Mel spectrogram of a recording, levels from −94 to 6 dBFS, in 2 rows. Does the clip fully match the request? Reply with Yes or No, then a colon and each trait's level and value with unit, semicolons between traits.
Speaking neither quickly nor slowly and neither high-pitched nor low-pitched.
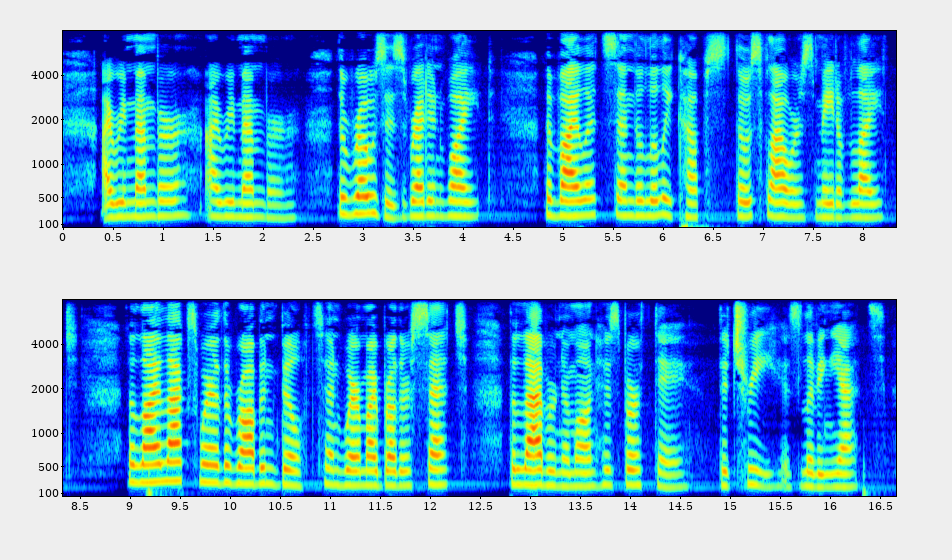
No: average, 150 wpm; high, 220 Hz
